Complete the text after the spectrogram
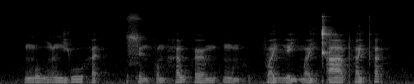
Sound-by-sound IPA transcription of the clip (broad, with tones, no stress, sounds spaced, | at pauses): ŋ o˨˥ w ŋ ɐ˧ ŋ j uː˥ h ɐ˨ t̚ | s ɵ˨˩ n f ɐ˨ m h ɐ˥ w h œː˨ m ɪ˨˥ k̚ ŋ ɐ˨˩ m h ʊ˥ k̚ f ɐ˨ j n̪ e˨˩ j m ɐ˨ j kʰ aː˧ pʰ ɐ˧ j pʰ ɐ˥ k̚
